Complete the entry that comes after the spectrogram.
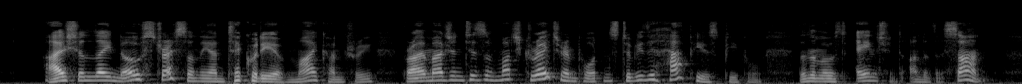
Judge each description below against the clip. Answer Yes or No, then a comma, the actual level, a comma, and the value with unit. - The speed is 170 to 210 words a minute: Yes, average, 180 wpm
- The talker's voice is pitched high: No, medium, 160 Hz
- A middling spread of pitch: No, wide, 6.3 semitones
